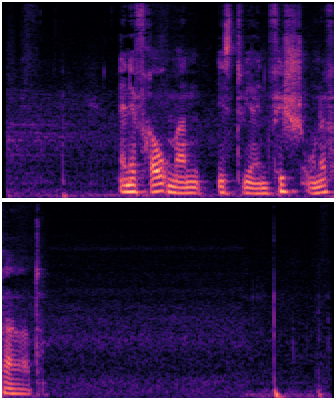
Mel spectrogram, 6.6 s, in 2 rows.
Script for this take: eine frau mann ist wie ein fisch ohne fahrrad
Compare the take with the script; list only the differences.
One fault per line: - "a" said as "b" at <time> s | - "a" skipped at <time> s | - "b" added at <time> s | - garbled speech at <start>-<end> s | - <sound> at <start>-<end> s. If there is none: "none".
none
